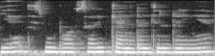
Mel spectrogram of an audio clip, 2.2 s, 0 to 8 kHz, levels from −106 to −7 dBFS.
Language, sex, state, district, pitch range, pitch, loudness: Hindi, female, Uttar Pradesh, Shamli, 215-230 Hz, 225 Hz, -12 LUFS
